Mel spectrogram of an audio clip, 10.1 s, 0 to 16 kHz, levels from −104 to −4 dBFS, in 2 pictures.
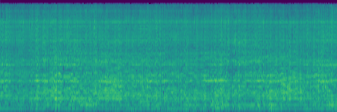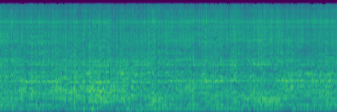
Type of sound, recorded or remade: remade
